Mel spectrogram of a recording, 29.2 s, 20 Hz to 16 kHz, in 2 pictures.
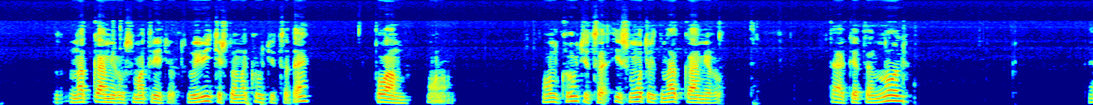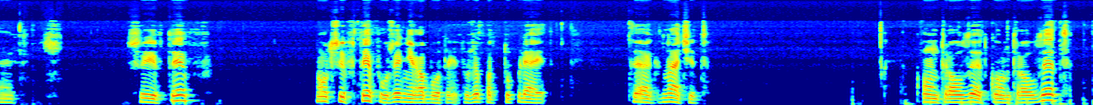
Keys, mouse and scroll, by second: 3.3 g, 8.2-9.7 middle drag, 10.2 middle click, 12.2 o, 14.8 KP_0, 16.8 shift+f, 22.1-23.1 middle drag, 27.5 ctrl+z, 28.1 ctrl+z, 28.7 ctrl+z.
